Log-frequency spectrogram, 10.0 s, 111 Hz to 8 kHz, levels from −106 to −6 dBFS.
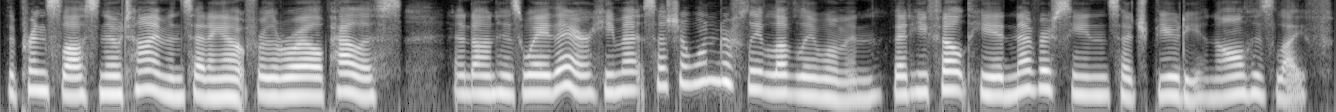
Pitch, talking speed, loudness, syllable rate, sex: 230 Hz, 220 wpm, -17 LUFS, 5.3 syllables/s, female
